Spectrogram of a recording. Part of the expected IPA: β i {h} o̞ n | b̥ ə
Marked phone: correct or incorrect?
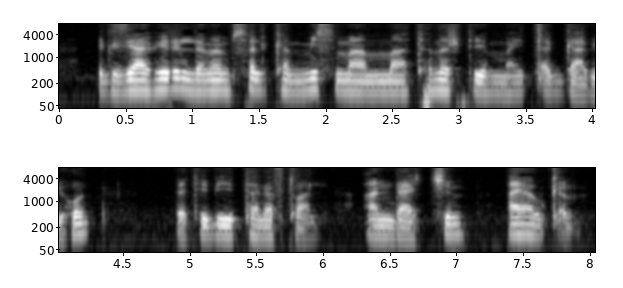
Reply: correct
